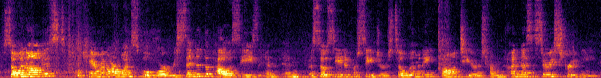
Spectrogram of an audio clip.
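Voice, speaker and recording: A woman's voice: on the high side, normal speed, hardly any pauses. Distant American woman reading a formal statement. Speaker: school board president. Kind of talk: formal prepared statement read aloud. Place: indoor board of education meeting room. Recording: roomy, noisy, distant meeting-room recording.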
